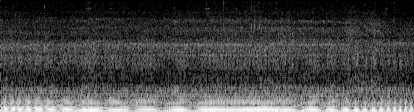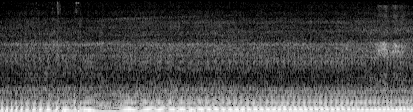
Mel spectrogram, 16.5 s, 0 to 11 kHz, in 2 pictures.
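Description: Suzuki GSX-R 1000 K8's inline-four engine running steadily at low revs while the motorcycle cruises, heard from the rider's position. The revs ease off slightly about halfway through and pick up again.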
